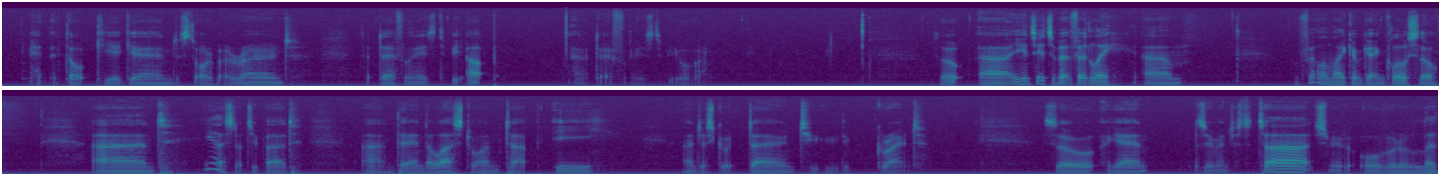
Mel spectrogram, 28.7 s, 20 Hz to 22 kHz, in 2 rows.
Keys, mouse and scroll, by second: 0.6 KP_Decimal, 1.3-1.8 scroll down 3, 1.8-2.2 scroll down 11, 2.2 middle click, 3.9 click, 6.4 click, 7.7 middle click, 9.3 click, 10.7 middle click, 13.0 click, 14.1 middle click, 16.6 middle click, 17.7 KP_3, 19.2 e, 23.6 middle click, 25.5-26.2 scroll up 3, 25.9 shift+middle click, 27.1 click.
